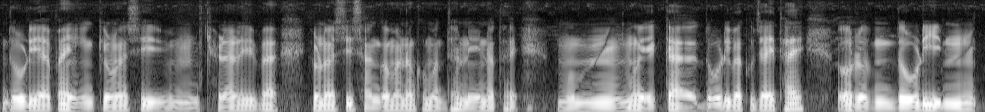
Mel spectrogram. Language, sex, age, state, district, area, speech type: Odia, male, 18-30, Odisha, Jagatsinghpur, rural, spontaneous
